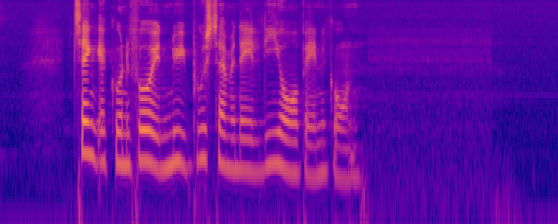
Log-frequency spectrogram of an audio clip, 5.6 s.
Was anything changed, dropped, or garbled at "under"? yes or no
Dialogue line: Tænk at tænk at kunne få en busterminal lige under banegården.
yes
